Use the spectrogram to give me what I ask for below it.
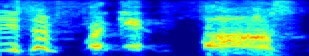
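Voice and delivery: high, loud outraged yell; shouting that the match was a farce. Real, not acted. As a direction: blast it as an outrage. Heated football argument outburst.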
